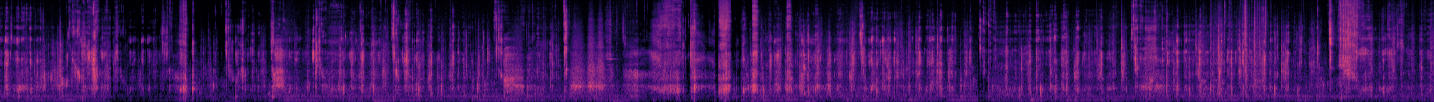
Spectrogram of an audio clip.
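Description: Close-up eating sounds of a person chewing mouthfuls of kimchi stew with spam and tuna: wet smacking and lip noises with many small crunches, going on throughout, with a louder burst of mouth noise a few times.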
